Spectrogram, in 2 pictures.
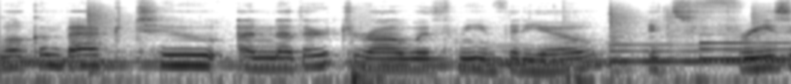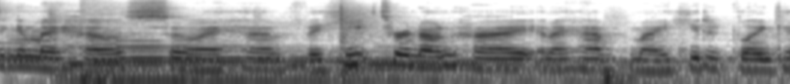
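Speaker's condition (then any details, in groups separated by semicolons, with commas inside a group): No condition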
